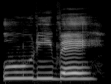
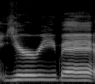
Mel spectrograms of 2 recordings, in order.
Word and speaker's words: Uribe: way it's supposed to it's uti bay all right not uribe or rebay or something weird not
